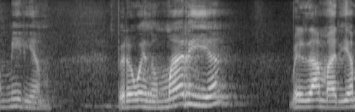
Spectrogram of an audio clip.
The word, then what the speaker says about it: Miriam: miriam dato curioso que el nombre de maría en hebreo se pronuncia miriam pero bueno maría verdad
